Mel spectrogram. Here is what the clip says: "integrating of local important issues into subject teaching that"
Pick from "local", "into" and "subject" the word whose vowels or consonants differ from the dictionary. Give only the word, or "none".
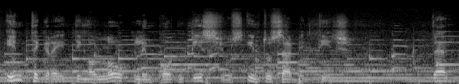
subject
